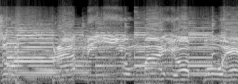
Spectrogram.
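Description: Repente cantoria music: plucked viola, the steel-strung guitar of the Northeastern Brazilian violeiros, playing steadily with wavering, sliding notes.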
